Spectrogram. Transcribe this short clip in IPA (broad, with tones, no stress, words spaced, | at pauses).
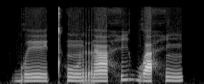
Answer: ɡʷeː˨tʰũ˨ rã˨hi˦ɡʷa˨ hĩ˦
